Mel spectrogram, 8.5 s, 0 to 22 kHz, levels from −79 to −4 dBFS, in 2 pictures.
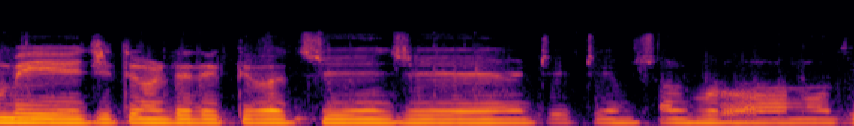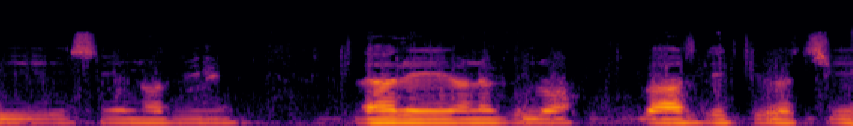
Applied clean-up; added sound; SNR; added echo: neural separator model SepFormer DNS4.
